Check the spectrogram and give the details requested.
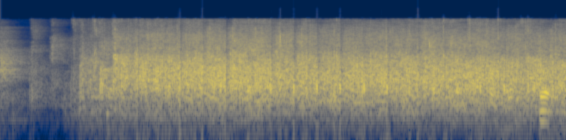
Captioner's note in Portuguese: Aplausos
